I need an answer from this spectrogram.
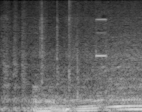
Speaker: Foot's off the gas.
